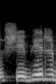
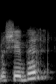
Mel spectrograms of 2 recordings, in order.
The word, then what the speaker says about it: ಋಷಿಭಿರ್: ನೋಡಿಕೊಳ್ಳಿ ಪದಗಳನ್ನ ಬಿಡಿಸಿ ಹೇಳಬೇಕು ಋಷಿಭಿರ್ಬಹುದ ಇಲ್ಲಿ ಪದವನ್ನ ಬಿಡಿಸಿದಾಗ ಎರಡು ಪದಗಳಾಗುತ್ತೆ ಋಷಿಬಿಹಿ ಬಹುದ ಕೂಡಿ ಹೇಳಬಹುದು ಇದನ್ನ ಋಷಿಭಿರ್ ಬಹುದ ಋಷಿಭಿ ಆದಮೇಲೆ ರ ಹೇಳಬೇಕು ಋಷಿಭಿರ್ ಬಹುದಾಗೀತಂ ಆಮೇಲೆ ಎರಡನೇ ಲೈನಲ್ಲಿ ಇಲ್ಲಿ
